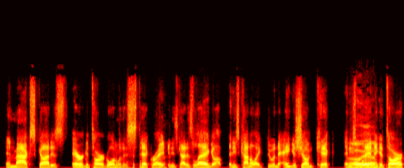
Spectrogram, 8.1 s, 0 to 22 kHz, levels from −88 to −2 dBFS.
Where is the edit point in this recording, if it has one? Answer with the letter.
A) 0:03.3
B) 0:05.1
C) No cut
C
